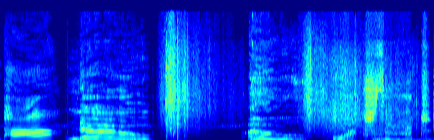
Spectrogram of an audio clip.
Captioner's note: rustling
